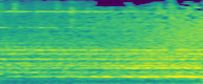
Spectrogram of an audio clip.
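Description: Closing held synth chord of an electronic dance track: several steady tones sounding together, with a low rumble swelling near the end.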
